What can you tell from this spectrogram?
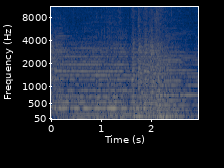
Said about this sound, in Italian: Il segnale. Ascoltate, che sarà questo fischio?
